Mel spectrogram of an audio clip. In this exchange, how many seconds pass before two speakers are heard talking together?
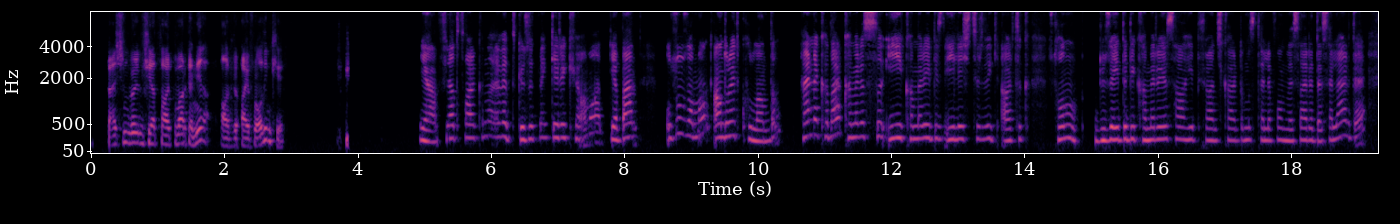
none

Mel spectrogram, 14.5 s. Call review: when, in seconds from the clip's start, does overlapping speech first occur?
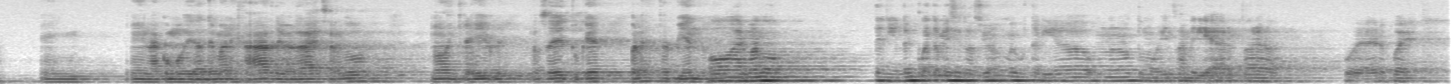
none

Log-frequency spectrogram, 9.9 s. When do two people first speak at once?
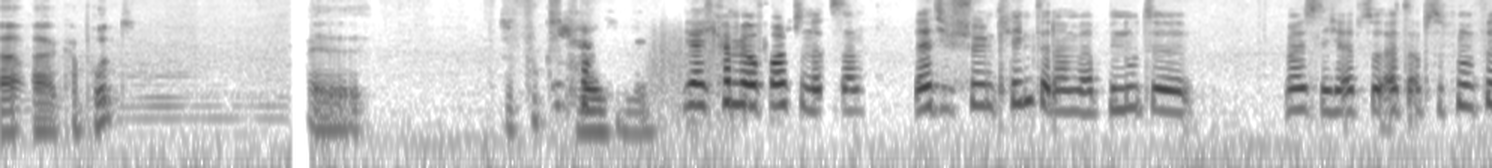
none

